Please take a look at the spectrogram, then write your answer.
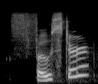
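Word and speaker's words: Phoster: really use it anymore it's called foster and I think it's supposed to be like font poster but it's spelled pH OS ter and you basically it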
